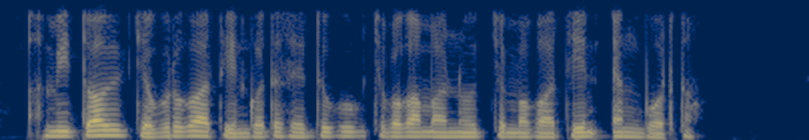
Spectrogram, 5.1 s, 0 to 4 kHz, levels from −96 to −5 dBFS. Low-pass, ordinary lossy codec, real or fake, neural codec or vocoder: 3.6 kHz; Opus, 64 kbps; real; none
